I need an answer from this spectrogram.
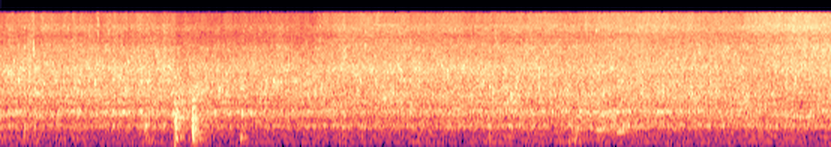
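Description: Sliced lamb and onions frying with a steady sizzle in an enamelled cast-iron pot as they are stirred with a spatula. A single knock about a second and a half in.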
